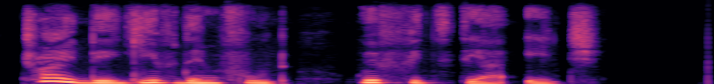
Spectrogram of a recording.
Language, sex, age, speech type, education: Nigerian Pidgin, female, 15-29, spontaneous, tertiary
